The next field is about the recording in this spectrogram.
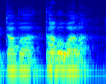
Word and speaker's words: Dabbawala: Well, like, if you're, like, if say for example, that is that job there that, what's it, how you pronounce it again? Dabbawala? – Yeah, Dabbawala.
